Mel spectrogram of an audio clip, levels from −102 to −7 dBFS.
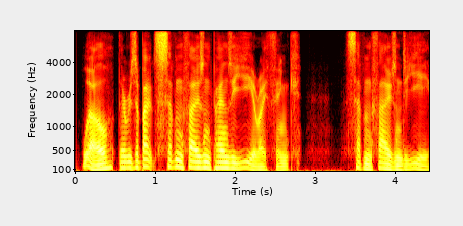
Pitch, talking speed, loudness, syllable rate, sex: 110 Hz, 205 wpm, -19 LUFS, 5.8 syllables/s, male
